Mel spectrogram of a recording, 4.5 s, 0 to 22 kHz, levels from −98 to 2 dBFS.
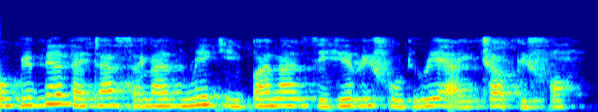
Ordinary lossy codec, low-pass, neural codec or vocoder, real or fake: none; 5.4 kHz; codec, 16 kHz, 4 kbps, FunCodec, trained on LibriTTS, 50 frames a second; fake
